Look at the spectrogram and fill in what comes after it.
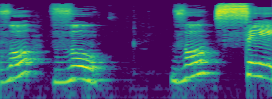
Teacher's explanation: já o acento circunflexo e quando ele é usado a gente tem um som fechado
